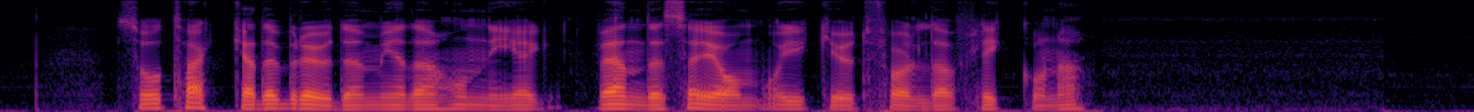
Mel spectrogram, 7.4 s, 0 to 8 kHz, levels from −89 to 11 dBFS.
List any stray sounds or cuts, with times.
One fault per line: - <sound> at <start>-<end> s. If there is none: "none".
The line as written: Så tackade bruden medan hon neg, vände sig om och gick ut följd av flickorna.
none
